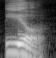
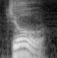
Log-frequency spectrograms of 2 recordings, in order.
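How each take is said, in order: First: The first sound is like English y. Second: The first sound is like English J.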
